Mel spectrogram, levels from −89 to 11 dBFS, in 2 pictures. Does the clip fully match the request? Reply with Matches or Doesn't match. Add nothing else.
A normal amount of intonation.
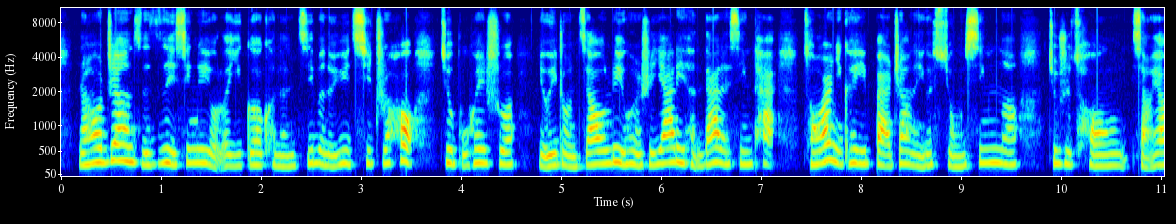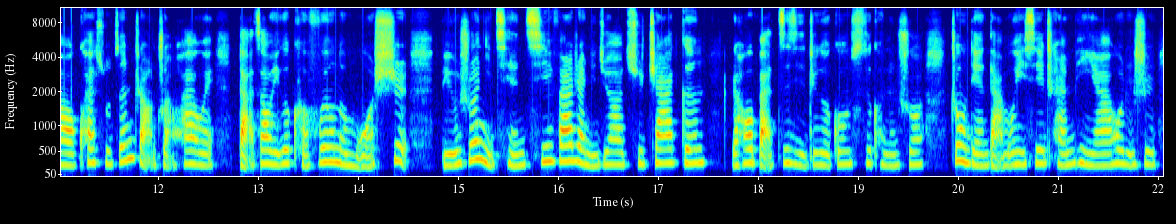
Matches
